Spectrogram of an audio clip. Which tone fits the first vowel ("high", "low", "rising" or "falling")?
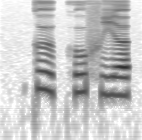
falling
